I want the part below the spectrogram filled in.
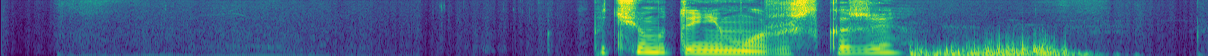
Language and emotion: Russian, neutral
